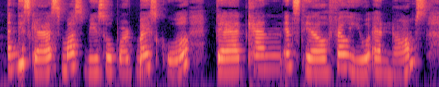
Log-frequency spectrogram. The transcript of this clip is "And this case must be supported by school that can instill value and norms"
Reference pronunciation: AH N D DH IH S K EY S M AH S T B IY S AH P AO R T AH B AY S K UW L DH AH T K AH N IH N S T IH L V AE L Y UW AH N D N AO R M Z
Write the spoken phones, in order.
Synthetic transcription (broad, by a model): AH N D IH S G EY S M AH S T B IY S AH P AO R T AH B AY S K UW L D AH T K AH N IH N S T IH L F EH L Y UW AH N N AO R M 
